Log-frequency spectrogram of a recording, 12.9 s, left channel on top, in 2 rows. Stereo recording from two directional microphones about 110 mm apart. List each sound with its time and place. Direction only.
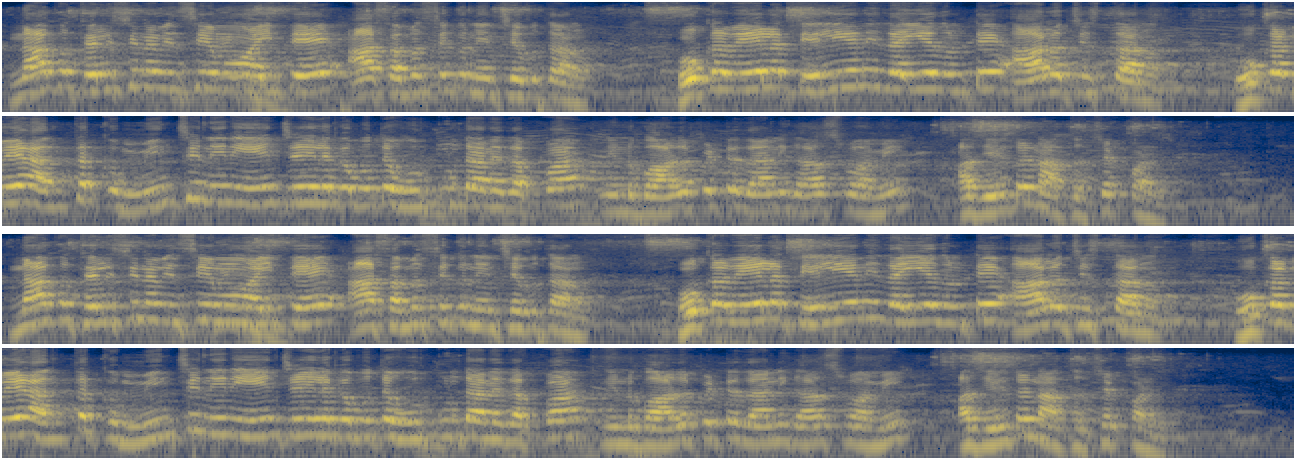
0.1 s a woman's voice: 35° left (ahead or behind)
